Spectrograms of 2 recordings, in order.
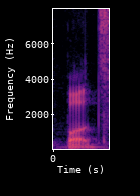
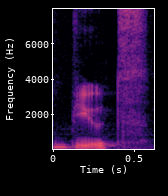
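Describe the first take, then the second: First: The vowel is short, like in 'cut'. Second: The vowel is a long 'you' sound. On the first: The speaker calls it wrong. "I don't think it's butts" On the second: The speaker calls it right. "I think it's buttes"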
